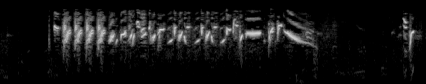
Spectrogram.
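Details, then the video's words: Algerian goldfinch song in a montage: a fast, dense run of high liquid twitters and trills lasting over two seconds, ending in a downslurred note, then a couple of short chirps. "chant chardonneret montage"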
